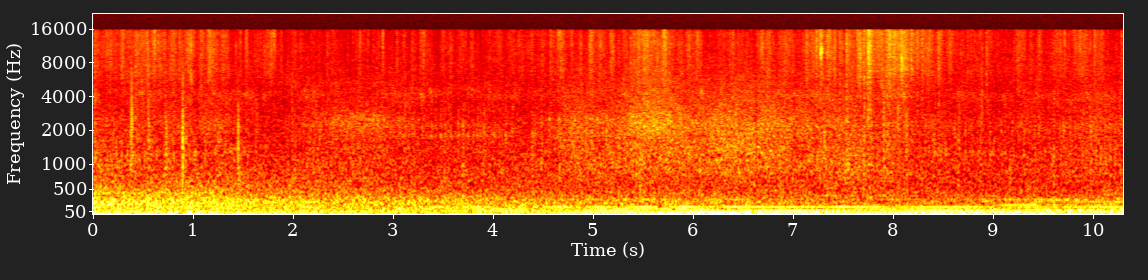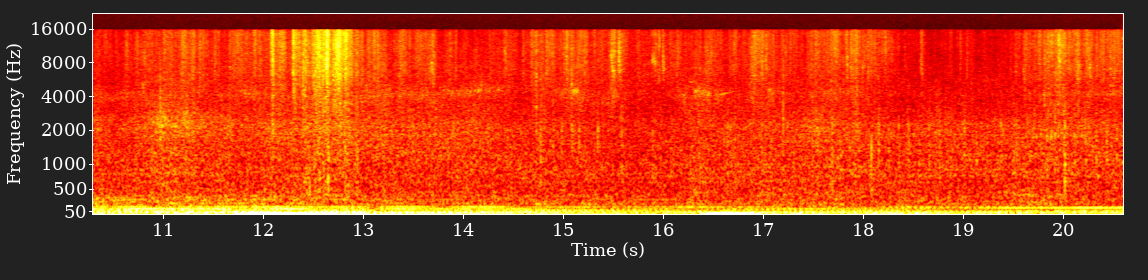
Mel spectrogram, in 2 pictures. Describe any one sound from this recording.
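Huge machines hum with a deep, steady drone.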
